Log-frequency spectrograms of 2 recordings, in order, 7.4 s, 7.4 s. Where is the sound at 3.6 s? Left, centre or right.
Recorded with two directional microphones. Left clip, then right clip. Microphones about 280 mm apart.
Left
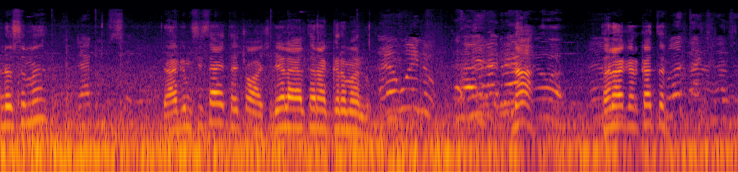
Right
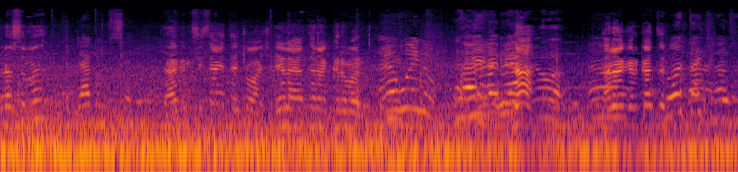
Left.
